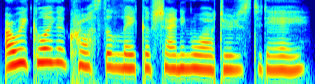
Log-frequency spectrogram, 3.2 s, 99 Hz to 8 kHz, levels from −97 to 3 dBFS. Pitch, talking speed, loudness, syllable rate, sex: 240 Hz, 190 wpm, -19 LUFS, 5.0 syllables/s, female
